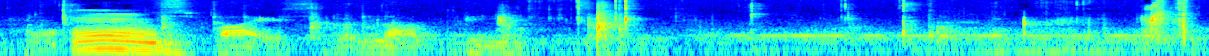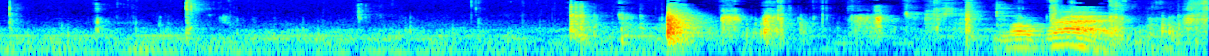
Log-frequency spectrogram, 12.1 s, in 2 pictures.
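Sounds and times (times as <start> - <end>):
person chewing: 2.7 - 12.0
wet mouth and finger clicks: 5.7 - 7.2, 9.7 - 11.8.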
